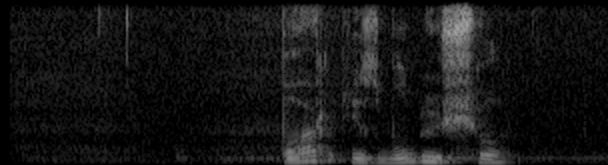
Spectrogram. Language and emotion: Russian, neutral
